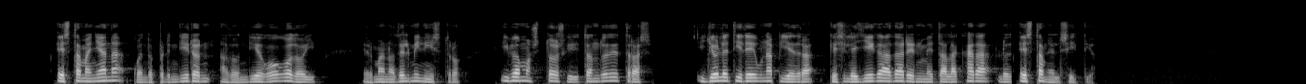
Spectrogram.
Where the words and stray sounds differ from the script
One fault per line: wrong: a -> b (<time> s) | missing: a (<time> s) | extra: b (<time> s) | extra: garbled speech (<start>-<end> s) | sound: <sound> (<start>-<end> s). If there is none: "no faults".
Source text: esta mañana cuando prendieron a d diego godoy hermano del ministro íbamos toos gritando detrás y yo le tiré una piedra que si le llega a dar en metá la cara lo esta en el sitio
no faults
